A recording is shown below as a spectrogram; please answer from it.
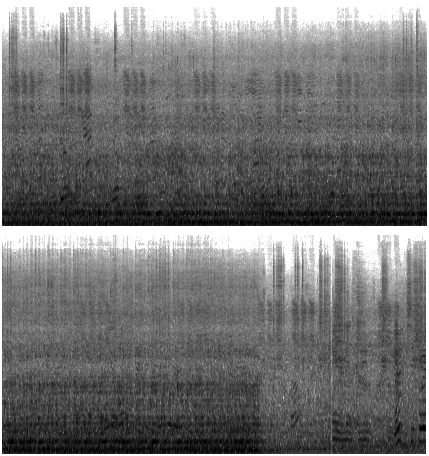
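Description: A Corvette engine hums and rumbles steadily from inside the car, fairly loud and continuous, with people talking over it before the sound drops away near the end.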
